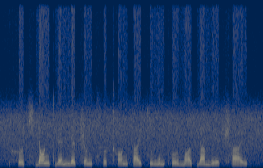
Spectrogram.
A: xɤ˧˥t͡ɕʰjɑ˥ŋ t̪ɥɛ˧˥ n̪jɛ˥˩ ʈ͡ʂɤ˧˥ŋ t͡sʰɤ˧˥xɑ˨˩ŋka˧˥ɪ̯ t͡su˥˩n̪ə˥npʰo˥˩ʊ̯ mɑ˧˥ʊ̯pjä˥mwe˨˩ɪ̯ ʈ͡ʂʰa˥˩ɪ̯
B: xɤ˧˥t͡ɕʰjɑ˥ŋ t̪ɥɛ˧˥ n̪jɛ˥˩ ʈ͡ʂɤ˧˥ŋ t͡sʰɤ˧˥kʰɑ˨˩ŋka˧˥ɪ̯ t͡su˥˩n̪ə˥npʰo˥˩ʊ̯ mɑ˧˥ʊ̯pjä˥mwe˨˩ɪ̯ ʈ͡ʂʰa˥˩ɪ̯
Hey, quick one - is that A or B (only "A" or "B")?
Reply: B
